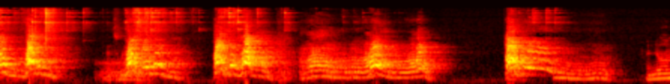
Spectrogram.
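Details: A Miniature Schnauzer gives muffled, moaning barks through a toy held in its mouth after spotting a squirrel, because he is not allowed to bark indoors.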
